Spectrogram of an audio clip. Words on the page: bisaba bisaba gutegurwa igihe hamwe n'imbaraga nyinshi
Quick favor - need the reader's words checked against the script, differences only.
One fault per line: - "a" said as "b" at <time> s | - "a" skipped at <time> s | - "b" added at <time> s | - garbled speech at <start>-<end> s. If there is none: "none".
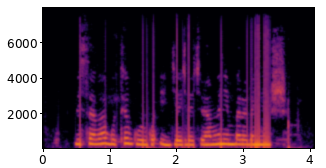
- "bisaba" skipped at 0.9 s
- "kirekire" added at 2.1 s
